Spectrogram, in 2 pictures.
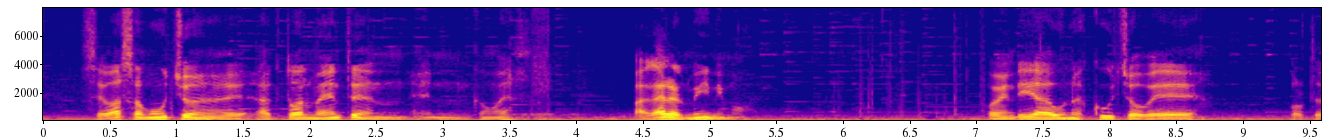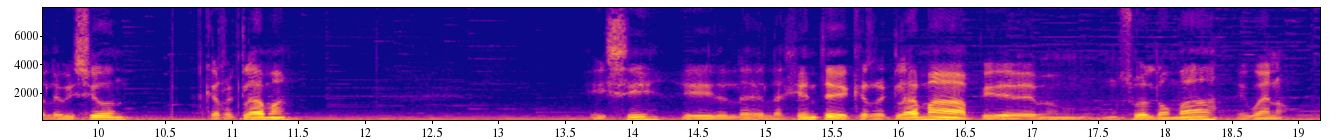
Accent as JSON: {"language": "Spanish", "country": "Argentina", "said": "somos argentinos, los argentinos."}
